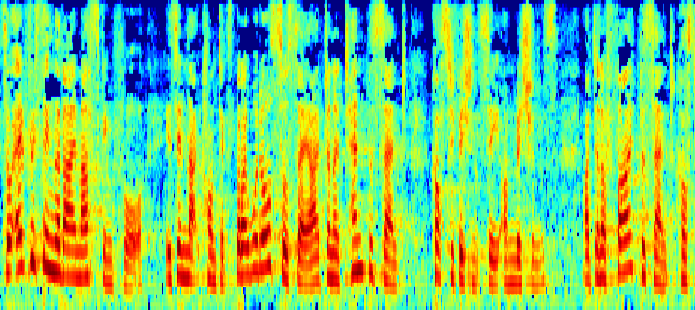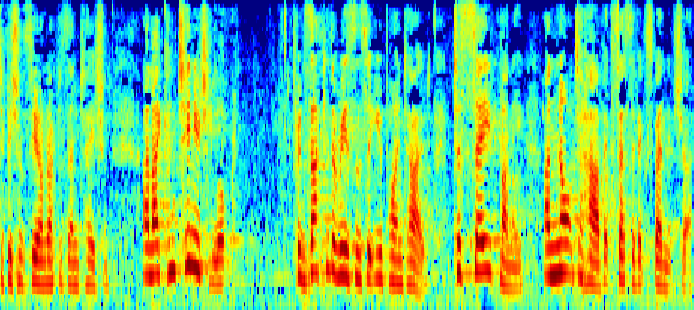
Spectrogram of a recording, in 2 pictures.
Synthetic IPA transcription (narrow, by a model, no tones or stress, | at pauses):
soʊʔɛvɹiθɪ̃ŋðəɾãɪ̃mæskɪ̃ŋfə̰˞ | ɨzɨ̃nðət̚kʰɑ̃ntʰɛkstb̥ʌɾaɪwəɾɔlˠsoʊseɪaɪvdʌ̃nɨtʰɛ̃npʰə˞sɛ̃n | kʰɔstɨfɪʃɨ̃nsiʔə̰̃nmɪʃɨ̃nz̥ | aɪvdʌ̃nəfaɪv̥pʰə˞sɛ̃nkʰɔstɨfɪʃɨ̃nsiə̃nɹɛpɹɨzɛ̃ntʰeɪʃɨ̃nə̃naɪkʰɨ̃ntʰɪ̃njʉɾʰəlʊk | fə˞ɨɡzæk̚tʰˡliðɨɹiz̃n̩zðɨt͡ʃɨpʰɔ̃ɪ̃ntaʊtʰɨseɪvmʌniə̃nːətʰɨəvɨksɛsɨvɨkspɛ̃ndɨt͡ʃə̰˞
